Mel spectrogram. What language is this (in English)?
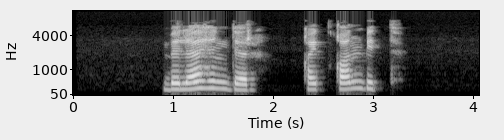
Bashkir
